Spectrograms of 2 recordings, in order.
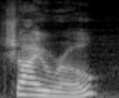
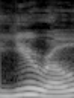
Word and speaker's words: gyro: empanadas mediterranean gyro sandwich notice it's not pronounced gyro americans have a problem with that it's a gyro or hero sandwich mini pizzas cute grilled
